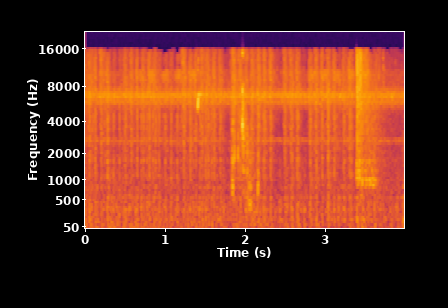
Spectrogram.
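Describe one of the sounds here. A rifle is drawn with a short metallic clatter.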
